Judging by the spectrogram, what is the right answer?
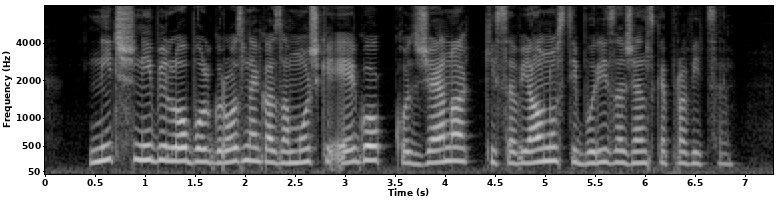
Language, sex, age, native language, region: Slovenian, female, 18-29, Slovenian, Pomurje region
